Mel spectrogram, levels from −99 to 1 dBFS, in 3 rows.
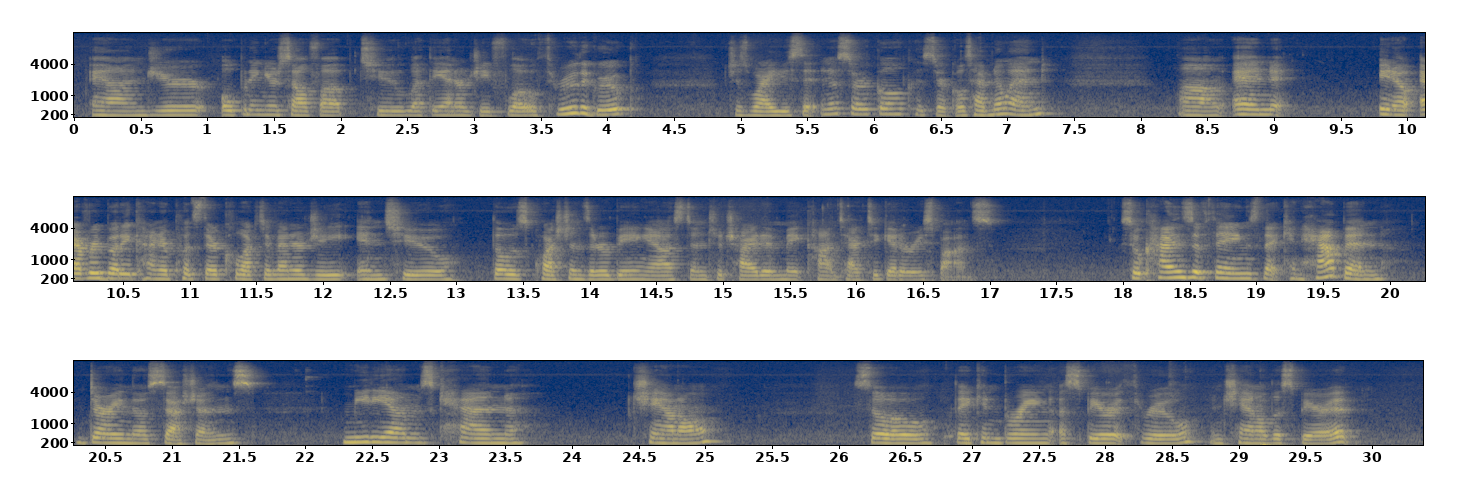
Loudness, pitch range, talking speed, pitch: -27 LUFS, 170-200 Hz, 155 wpm, 180 Hz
